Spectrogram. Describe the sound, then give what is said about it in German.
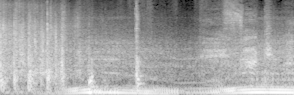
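A car engine rumbles, then a sharp splintering crash as the car drives into another car amid rapid impact clatter, followed by the engine revving up again as the vehicle drives off, heard by people standing some way off. “Krass, da kracht er voll in die Karre rein und haut einfach ab.”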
